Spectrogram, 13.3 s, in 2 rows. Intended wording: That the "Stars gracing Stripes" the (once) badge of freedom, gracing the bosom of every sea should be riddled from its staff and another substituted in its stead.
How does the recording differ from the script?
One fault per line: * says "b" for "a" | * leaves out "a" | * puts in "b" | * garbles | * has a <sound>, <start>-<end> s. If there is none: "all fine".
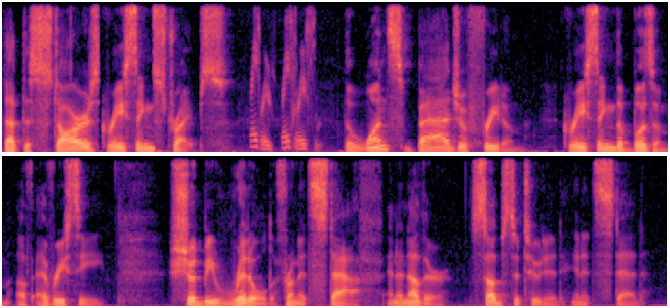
* has a chirp, 2.5-3.2 s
